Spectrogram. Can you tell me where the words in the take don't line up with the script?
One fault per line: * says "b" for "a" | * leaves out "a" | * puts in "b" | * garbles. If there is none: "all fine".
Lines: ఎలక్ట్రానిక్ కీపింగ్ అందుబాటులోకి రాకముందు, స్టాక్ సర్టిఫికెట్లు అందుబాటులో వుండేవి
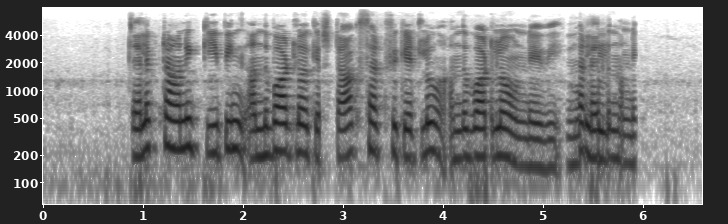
* leaves out "రాకముందు"
* garbles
